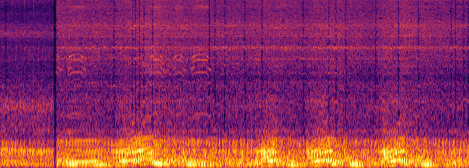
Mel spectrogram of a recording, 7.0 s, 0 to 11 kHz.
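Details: 1978 Yamaha XS750 Special triple, first run after a three-week revival, kick-started on choke: fires after a click, idles rough-edged, then blips cleanly through several revs; runs healthy and pulls evenly.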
